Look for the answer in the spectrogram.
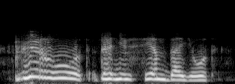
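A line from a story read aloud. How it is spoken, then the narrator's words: Laughing. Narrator (Russian): засмеялась она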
